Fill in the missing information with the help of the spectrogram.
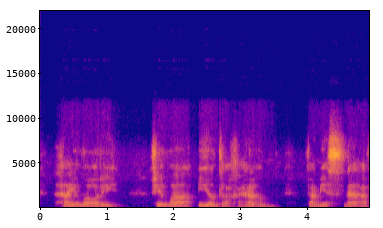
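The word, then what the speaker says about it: iongantach: So new words in bold, we had iontach. So the G in NG is very often silent in Gaelic, so iontach, iontach. So this NG is silent, iontach, iontach, wonderful.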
